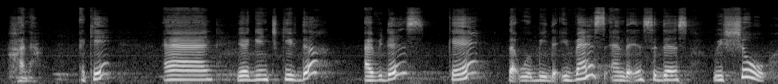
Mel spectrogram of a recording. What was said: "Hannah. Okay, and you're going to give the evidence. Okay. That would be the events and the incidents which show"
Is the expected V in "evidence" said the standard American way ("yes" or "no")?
yes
